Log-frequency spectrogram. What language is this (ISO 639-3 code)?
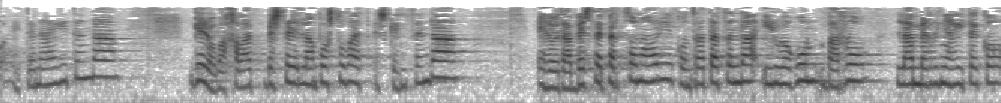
eus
